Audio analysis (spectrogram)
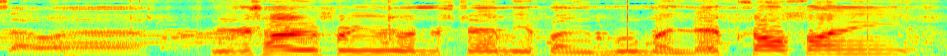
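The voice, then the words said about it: Strange accent-like distorted speech. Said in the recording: “now you have an accent”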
